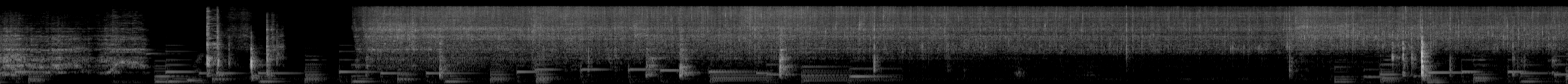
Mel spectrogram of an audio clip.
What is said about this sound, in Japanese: 180度ぐらいで焼いていきます。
